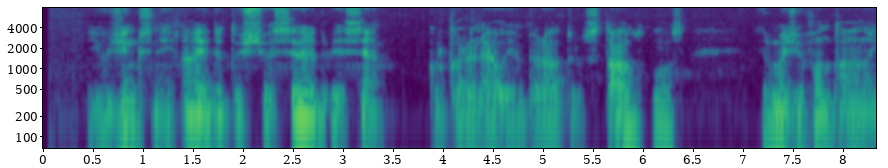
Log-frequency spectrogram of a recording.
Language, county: Lithuanian, Kaunas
